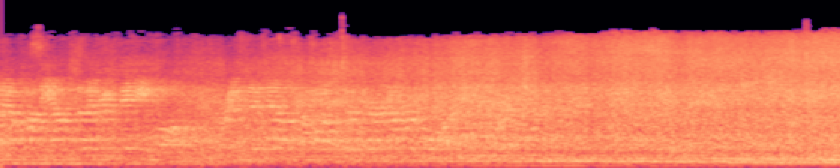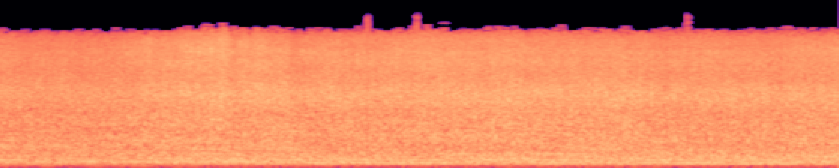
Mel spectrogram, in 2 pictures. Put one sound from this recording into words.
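Race car engines roar loudly around a dirt track, growing louder as the cars pass.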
